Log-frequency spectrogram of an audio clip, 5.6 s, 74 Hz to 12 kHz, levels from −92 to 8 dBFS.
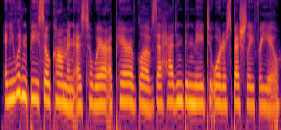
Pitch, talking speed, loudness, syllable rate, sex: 215 Hz, 235 wpm, -16 LUFS, 4.9 syllables/s, female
